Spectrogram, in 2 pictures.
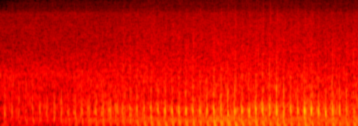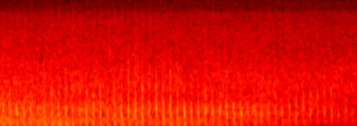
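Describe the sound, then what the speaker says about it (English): A video game helicopter's rotor thumps steadily throughout, a fast rhythmic chopping that swells slightly in the middle and stays fairly close. "Helicopter."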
